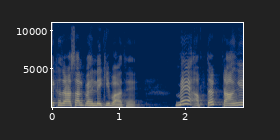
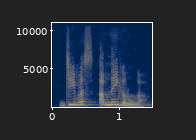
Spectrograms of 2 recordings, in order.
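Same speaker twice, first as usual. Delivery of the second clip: flustered; 7 semitones higher than usual. A narrator's reading. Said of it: "گھبرا کر کہا".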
